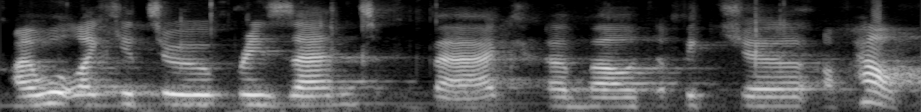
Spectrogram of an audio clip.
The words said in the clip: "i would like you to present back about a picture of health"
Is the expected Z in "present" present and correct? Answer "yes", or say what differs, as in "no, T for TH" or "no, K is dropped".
yes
